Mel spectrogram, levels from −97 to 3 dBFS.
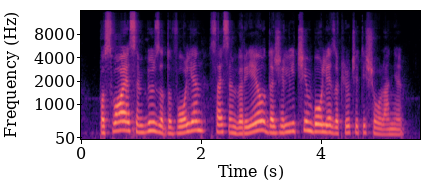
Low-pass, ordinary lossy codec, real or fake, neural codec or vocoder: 14.4 kHz; Opus, 16 kbps; real; none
